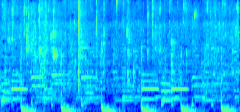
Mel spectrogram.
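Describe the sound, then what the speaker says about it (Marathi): Marinated chicken pakoras dropped into hot oil, a dense crackling sizzle with a soft, rhythmic bubbling pulse, close and steady throughout. "आणि आता आपण तळायला सुरुवात करत आहोत चिकन पकोडे"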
